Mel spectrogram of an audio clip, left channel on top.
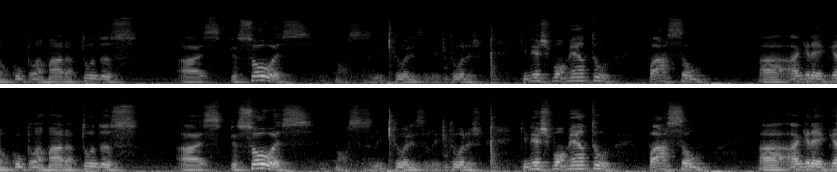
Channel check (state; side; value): quieter; left; 8.6 dB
